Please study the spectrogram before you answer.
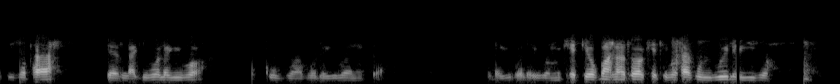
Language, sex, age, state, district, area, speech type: Assamese, male, 60+, Assam, Kamrup Metropolitan, urban, conversation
